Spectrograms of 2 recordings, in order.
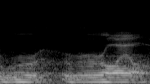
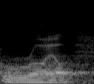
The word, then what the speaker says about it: royal: and then the are your tongue is actually in the back of your mouth so you're like a royal royal and I understand this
